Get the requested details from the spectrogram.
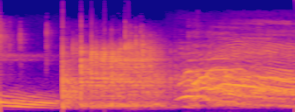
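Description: A short burst of hard clattering as dice tumble and bounce across a tabletop, several quick sharp clicks, followed by a bright musical sting.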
